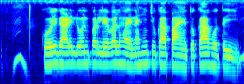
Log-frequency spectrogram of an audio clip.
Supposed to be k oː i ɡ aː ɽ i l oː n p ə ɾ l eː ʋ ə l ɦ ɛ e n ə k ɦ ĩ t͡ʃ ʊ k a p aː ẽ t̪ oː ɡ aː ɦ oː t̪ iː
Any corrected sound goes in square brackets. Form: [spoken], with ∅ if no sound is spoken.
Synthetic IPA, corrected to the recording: k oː i ɡ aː ɽ i l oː n p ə ɾ l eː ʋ ə l ɦ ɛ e n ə [∅] ɦ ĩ t͡ʃ ʊ k a p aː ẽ t̪ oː [k] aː ɦ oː t̪ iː

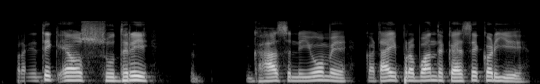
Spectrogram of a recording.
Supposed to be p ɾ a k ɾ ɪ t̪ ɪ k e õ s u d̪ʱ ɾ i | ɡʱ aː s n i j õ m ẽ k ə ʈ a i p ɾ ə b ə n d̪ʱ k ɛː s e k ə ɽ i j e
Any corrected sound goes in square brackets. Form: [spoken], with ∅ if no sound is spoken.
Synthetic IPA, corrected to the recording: p ɾ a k ɾ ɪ t̪ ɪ k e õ s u d̪ʱ ɾ i | ɡʱ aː s n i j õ m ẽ k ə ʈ a i p ɾ ə b ə n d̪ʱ k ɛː s e k ə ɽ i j e

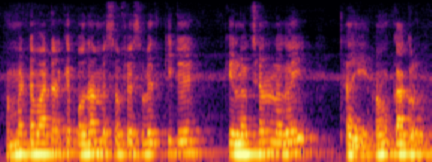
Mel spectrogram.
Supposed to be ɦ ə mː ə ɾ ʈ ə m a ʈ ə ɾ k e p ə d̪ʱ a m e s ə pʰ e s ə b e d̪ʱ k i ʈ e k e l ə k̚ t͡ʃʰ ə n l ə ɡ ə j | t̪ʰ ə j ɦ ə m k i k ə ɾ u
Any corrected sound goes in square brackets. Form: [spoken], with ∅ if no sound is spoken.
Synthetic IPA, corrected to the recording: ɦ ə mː ə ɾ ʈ ə m a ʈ ə ɾ k e p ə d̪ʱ a m e s ə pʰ e s ə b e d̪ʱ k i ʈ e k e l ə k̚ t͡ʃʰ ə n l ə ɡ ə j | t̪ʰ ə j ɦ ə m k [a] k ə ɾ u

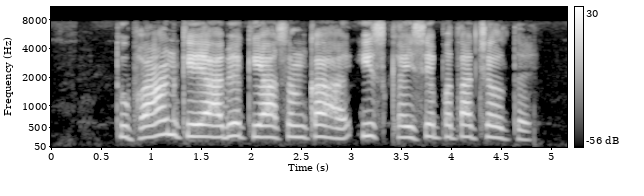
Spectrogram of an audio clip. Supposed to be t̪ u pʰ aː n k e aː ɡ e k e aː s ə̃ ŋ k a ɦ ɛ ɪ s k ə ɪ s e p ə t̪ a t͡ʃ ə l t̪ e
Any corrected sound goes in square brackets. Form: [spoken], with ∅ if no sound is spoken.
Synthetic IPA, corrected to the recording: t̪ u pʰ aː n k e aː [b] e k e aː s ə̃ ŋ k a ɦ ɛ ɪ s k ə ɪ s e p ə t̪ a t͡ʃ ə l t̪ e

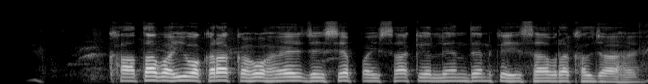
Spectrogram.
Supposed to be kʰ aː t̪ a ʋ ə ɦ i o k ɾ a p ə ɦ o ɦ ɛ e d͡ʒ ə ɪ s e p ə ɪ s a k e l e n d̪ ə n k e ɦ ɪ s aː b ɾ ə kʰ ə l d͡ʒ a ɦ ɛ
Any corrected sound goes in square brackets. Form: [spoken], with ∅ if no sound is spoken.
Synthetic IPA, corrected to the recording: kʰ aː t̪ a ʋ ə ɦ i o k ɾ a [k] ə ɦ o ɦ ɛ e d͡ʒ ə ɪ s e p ə ɪ s a k e l e n d̪ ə n k e ɦ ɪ s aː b ɾ ə kʰ ə l d͡ʒ a ɦ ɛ

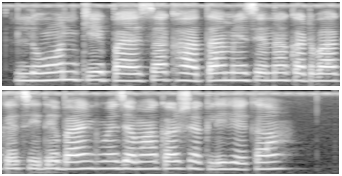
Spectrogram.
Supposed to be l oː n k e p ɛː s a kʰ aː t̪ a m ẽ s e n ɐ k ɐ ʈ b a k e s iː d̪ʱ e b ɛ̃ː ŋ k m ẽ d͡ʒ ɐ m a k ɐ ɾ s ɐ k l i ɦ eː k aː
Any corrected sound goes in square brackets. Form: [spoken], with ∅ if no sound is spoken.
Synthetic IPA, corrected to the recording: l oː n k e p ɛː s a kʰ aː t̪ a m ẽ s e n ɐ k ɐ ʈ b a k e s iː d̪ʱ e b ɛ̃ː ŋ k m ẽ d͡ʒ ɐ m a k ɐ ɾ [ʃ] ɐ k l i ɦ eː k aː

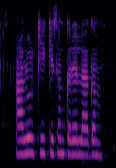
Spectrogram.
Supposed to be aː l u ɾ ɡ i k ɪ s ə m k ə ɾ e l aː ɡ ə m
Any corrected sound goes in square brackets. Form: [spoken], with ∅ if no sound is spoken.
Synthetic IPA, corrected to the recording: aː l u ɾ [k] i k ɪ s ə m k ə ɾ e l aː ɡ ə m

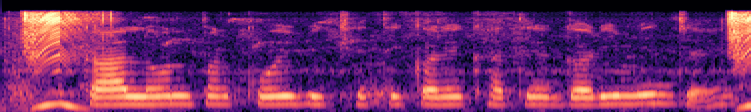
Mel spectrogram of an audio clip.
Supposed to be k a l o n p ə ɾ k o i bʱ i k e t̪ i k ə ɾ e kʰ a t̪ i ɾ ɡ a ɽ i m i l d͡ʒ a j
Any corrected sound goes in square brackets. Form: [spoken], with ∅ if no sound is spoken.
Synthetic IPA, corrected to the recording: k a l o n p ə ɾ k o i bʱ i [kʰ] e t̪ i k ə ɾ e kʰ a t̪ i ɾ ɡ [ə] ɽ i m i l d͡ʒ a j

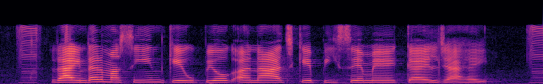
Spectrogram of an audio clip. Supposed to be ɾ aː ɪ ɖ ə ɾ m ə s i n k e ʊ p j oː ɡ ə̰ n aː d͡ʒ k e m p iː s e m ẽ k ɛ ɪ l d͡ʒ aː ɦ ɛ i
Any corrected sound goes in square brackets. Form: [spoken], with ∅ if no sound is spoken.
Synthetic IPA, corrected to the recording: ɾ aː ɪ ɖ ə ɾ m ə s [iː] n k e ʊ p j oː ɡ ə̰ n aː d͡ʒ k e [∅] p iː s e m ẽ k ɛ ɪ l d͡ʒ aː ɦ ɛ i

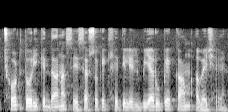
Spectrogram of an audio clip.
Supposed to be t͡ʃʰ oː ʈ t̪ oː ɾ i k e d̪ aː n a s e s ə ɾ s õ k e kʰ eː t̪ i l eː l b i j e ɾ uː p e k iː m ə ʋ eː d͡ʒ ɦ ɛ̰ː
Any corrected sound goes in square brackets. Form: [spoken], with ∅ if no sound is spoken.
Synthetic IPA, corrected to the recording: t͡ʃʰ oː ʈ t̪ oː ɾ i k e d̪ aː n a s e s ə ɾ s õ k e kʰ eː t̪ i l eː l b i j [a] ɾ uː p e k [aː] m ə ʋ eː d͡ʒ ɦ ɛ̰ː

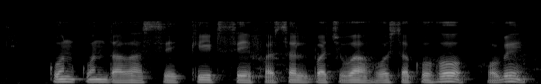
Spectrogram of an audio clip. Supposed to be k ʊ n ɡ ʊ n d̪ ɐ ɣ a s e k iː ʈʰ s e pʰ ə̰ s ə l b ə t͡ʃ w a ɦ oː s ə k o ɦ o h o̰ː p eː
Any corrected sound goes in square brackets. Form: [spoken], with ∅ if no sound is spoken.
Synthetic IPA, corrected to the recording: k ʊ n [k] ʊ n d̪ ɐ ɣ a s e k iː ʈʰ s e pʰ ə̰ s ə l b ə t͡ʃ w a ɦ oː s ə k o ɦ o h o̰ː [b] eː

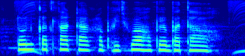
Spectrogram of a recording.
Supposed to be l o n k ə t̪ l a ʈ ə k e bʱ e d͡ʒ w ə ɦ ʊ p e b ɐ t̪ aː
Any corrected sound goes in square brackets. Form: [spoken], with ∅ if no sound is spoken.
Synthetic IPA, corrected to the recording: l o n k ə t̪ l a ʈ [a] k [a] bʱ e d͡ʒ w [a] ɦ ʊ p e b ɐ t̪ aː

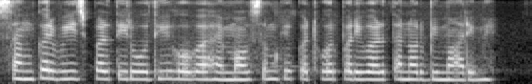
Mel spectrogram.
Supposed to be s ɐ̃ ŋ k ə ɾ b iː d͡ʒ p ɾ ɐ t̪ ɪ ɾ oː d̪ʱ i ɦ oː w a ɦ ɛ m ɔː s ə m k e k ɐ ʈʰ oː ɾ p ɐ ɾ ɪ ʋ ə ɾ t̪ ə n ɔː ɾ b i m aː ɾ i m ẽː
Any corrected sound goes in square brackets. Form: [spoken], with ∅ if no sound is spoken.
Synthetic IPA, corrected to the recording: s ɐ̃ ŋ k ə ɾ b iː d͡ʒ p ɾ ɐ t̪ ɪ ɾ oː d̪ʱ i ɦ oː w a ɦ ɛ m ɔː s ə m k e k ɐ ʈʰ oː ɾ p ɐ ɾ ɪ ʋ ə ɾ t̪ ə n ɔː ɾ b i m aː ɾ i m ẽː

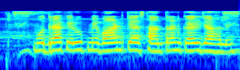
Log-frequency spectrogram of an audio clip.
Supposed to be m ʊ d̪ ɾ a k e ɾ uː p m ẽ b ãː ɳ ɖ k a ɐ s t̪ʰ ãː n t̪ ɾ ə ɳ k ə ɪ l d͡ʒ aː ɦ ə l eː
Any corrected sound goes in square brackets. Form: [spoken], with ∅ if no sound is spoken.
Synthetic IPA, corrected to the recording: m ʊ d̪ ɾ a k e ɾ uː p m ẽ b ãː ɳ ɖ k [e] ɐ s t̪ʰ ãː n t̪ ɾ ə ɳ k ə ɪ l d͡ʒ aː ɦ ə l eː

